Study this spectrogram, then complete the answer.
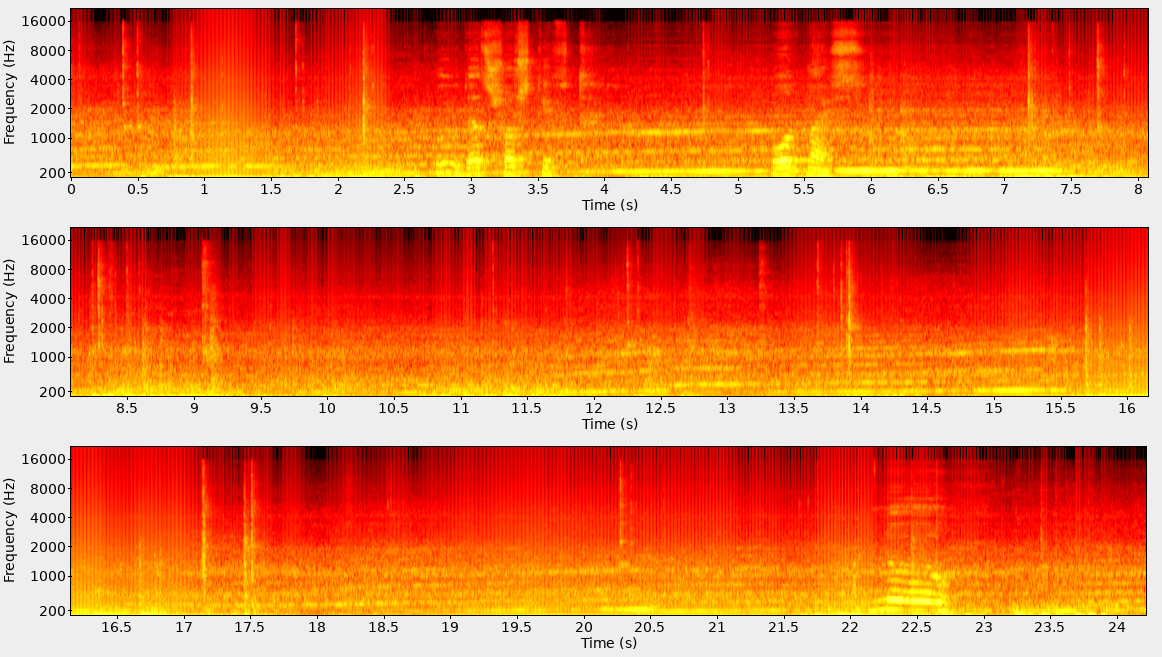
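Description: A racing car engine roars and revs up and down through gear changes.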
